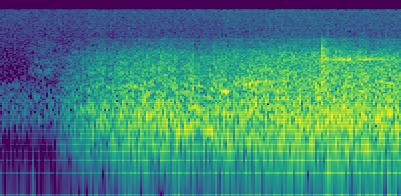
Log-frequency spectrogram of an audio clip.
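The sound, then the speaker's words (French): A train at a railway station gives a steady, broad rumbling roar that swells after the first half second, then holds loud and even to the end. “Il va prendre son train à la gare de Lapardieu.”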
